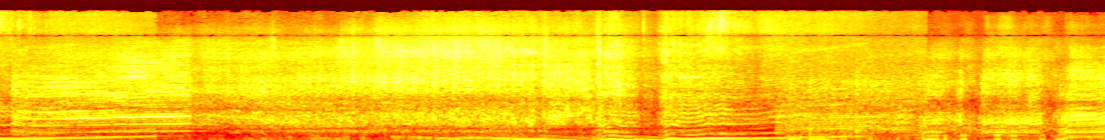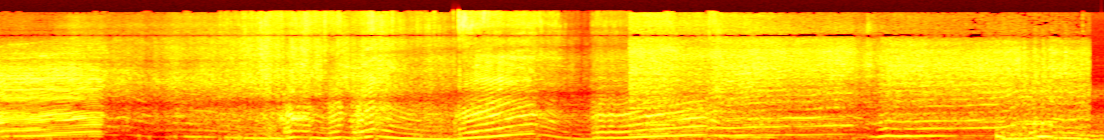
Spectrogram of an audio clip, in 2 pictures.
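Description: A rally car engine revs hard and shifts gears as the car speeds past.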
